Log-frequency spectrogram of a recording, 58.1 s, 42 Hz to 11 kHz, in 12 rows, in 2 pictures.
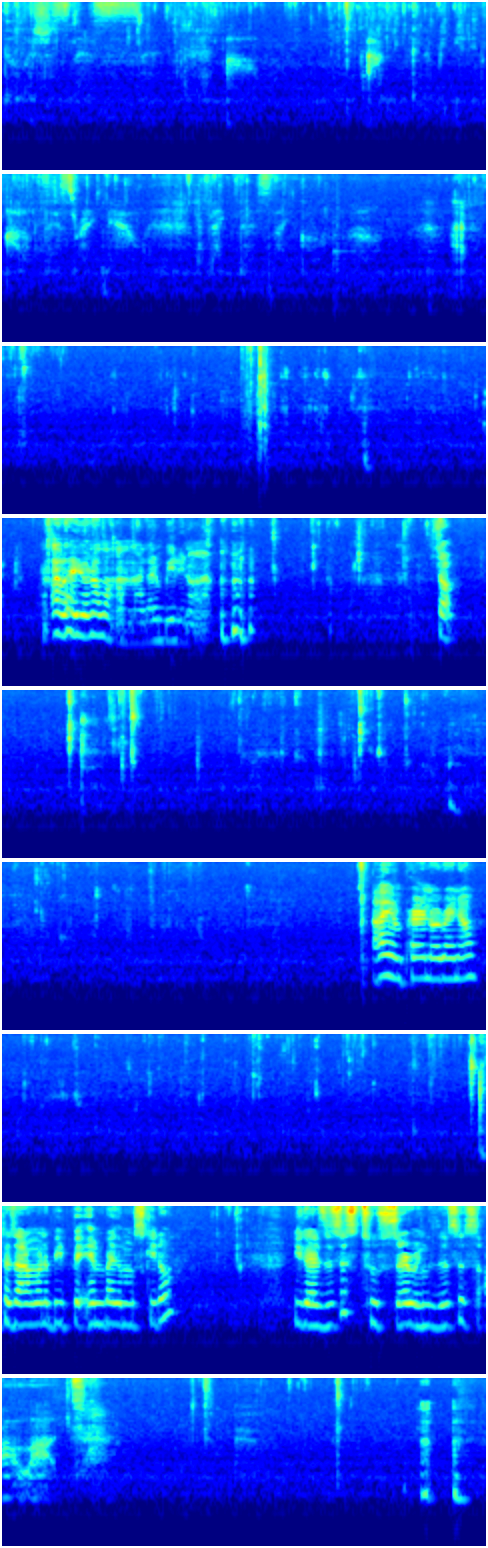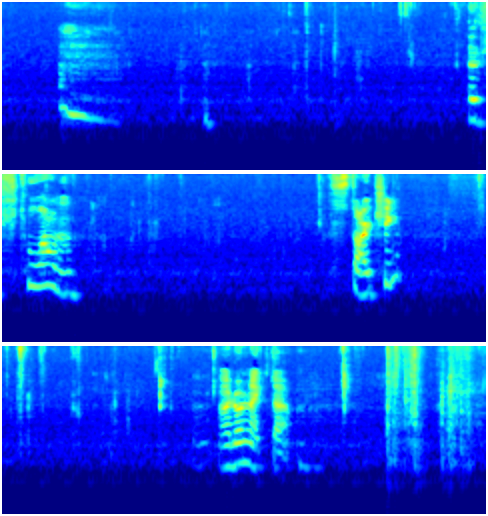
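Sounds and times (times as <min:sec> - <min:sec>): wet chewing and lip smacks: 0:09.3 - 0:14.9, 0:20.0 - 0:23.7, 0:29.2 - 0:33.8, 0:40.6 - 0:40.9, 0:45.3 - 0:48.2, 0:52.8 - 0:55.1, 0:56.6 - 0:56.8.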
